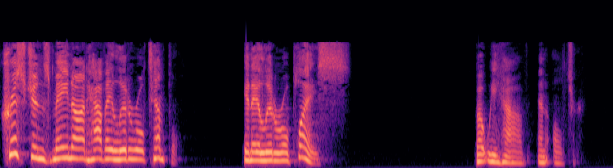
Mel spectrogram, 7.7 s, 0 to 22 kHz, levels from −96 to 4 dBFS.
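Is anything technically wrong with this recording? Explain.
Yes, there's low-delay AAC compression damage throughout the speech, and it's plainly audible. The voice comes out rough and grainy, with noise between the harmonics and a thin, artificial-sounding top end. That's likely AAC-ELD's short frames smearing pitch detail, which fits a bitrate around 32 kbps.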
